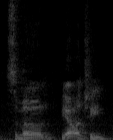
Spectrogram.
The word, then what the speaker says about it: Simone Bianchi: With the black and white covers done by Simon Bocelli, but I don't know how to pronounce it. Simone Bianchi. – Mm-hmm. – There we go.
